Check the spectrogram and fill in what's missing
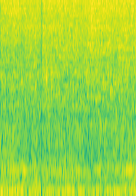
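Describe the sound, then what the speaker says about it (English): Tap water runs steadily into a bowl of black rice for rinsing, a continuous close, loud rushing splash with no talk. "I'm going to rinse it"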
